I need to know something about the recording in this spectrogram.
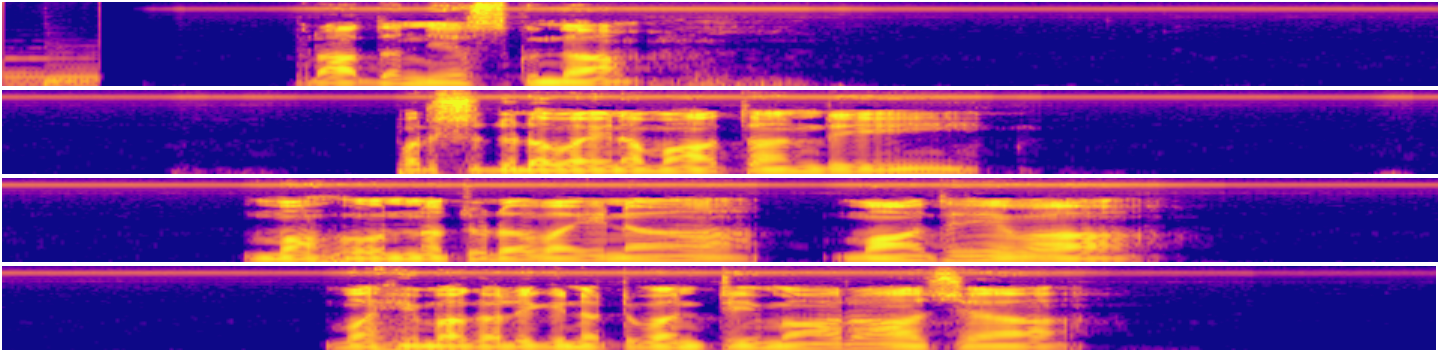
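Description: A man speaks slowly and with feeling into a close microphone, with long pauses.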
